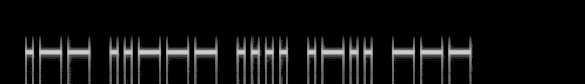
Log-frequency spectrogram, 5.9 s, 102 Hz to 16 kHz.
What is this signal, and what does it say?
Morse code, heard as a keyed tone, about 17 wpm, 700 Hz. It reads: W2HLO
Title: USA Call Signs 17wpm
